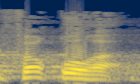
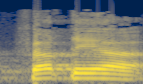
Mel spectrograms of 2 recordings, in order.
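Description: First: فقه pronounced "faquha"; damma on the qaf. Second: فقه pronounced "faqiha"; kasra on the qaf. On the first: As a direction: give فقه a u-vowel after qaf. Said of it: "أنها بالضم". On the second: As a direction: give فقه an i-vowel after qaf. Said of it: "إذا كانت بالكسر". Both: Shown as a demonstration.

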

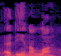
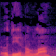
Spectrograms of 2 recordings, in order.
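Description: First: أدين said "adīnu", opening on "a"; short a-vowel starting أدين; correct fatha form. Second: أدين said "udīnu", opening on "u"; short u-vowel starting أدين; wrong damma form. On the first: Teacher modelling the right reading, أدين as "adīnu". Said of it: "وبالفتح هو الصواب". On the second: Teacher showing what not to say, أدين as "udīnu". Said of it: "بالضم، خطأ". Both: Shown as a demonstration.

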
